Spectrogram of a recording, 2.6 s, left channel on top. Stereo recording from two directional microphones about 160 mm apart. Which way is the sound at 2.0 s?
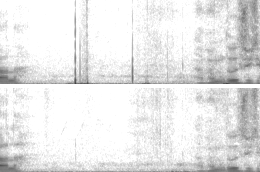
Centre (ahead or behind).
